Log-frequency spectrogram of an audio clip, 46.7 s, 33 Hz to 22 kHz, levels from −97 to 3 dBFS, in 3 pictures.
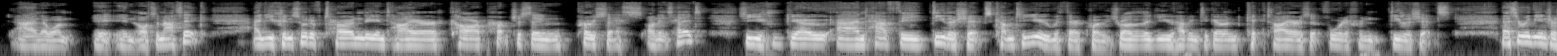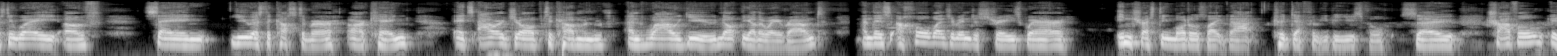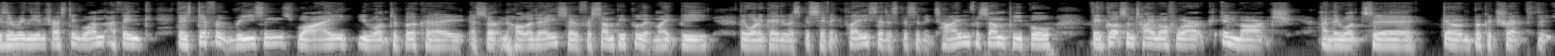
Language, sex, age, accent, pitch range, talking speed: English, male, 20-39, British, 115-135 Hz, 195 wpm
